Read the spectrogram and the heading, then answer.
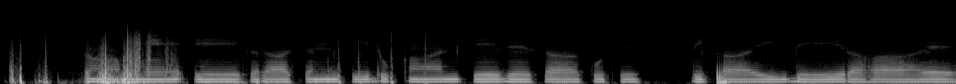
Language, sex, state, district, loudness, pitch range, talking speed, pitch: Hindi, male, Rajasthan, Jaipur, -28 LUFS, 115-120 Hz, 75 wpm, 115 Hz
